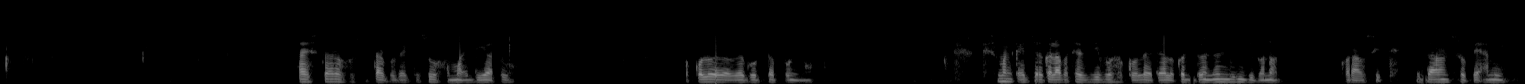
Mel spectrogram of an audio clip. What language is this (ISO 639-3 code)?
asm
